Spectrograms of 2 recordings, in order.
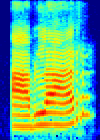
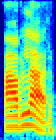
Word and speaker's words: hablar: we don't pronounce pronunciation you don't pronounce the h hablar i'd like everybody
